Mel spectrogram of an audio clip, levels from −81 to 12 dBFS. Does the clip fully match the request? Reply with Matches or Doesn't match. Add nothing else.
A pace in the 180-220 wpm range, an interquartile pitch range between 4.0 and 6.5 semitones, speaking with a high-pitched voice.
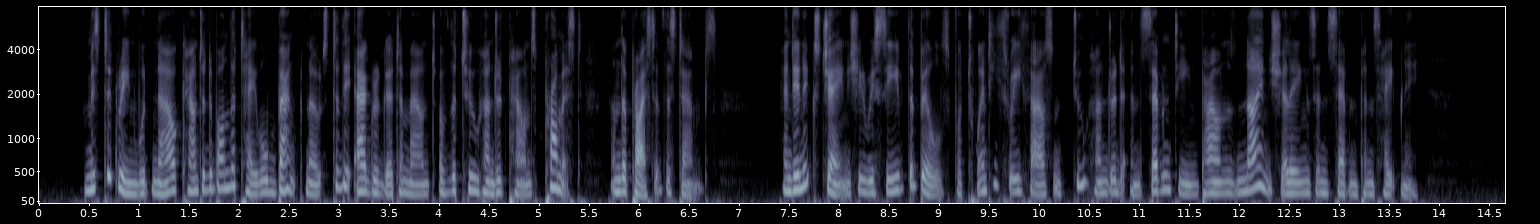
Doesn't match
